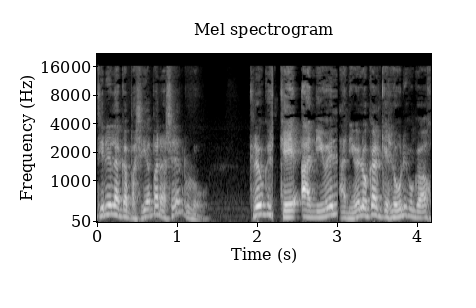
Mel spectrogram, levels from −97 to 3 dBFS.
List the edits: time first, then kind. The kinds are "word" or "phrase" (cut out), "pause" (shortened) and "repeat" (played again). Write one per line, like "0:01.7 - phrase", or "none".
0:02.2 - phrase
0:03.0 - word

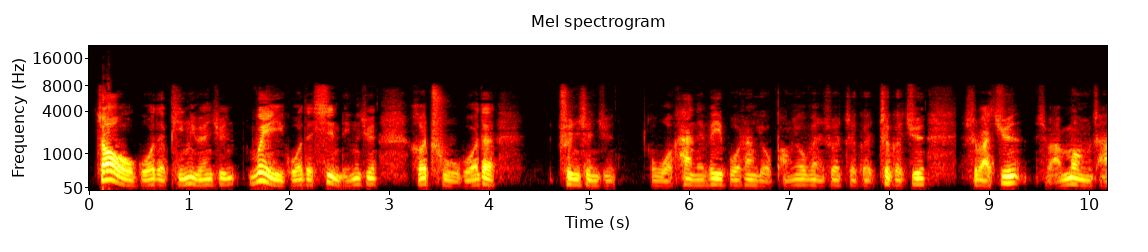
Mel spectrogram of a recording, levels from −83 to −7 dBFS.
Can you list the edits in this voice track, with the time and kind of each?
0:08.7 - pause

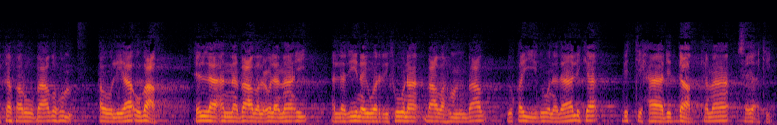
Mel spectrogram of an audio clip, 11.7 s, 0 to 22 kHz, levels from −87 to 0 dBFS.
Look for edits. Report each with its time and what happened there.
0:02.8 - pause
0:04.9 - pause
0:09.3 - pause

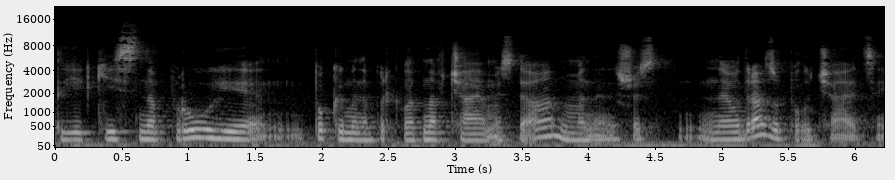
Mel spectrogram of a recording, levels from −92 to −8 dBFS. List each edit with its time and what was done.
none

